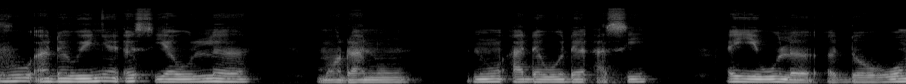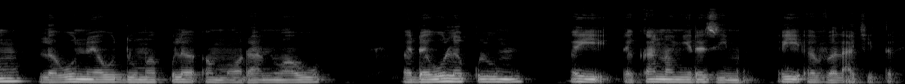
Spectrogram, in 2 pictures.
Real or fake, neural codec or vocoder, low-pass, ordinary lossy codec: real; none; 14.4 kHz; AAC, 64 kbps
